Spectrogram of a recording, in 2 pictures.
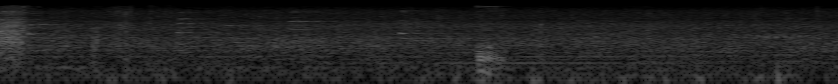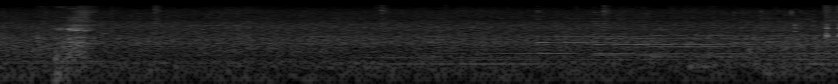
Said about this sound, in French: Et il pleut.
